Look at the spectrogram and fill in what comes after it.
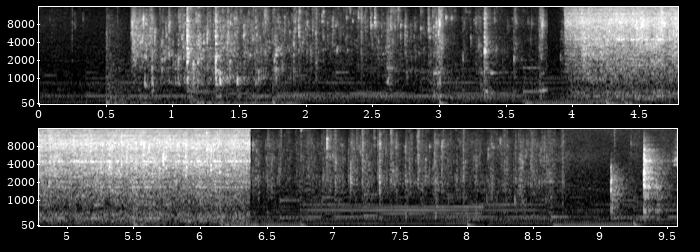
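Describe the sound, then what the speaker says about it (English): Canned jackfruit being drained and rinsed at a sink: a tap gushes steadily for a few seconds, framed by lighter splashing and trickling water, close by with no voices. "we need to then drain and rinse the jackfruit"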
